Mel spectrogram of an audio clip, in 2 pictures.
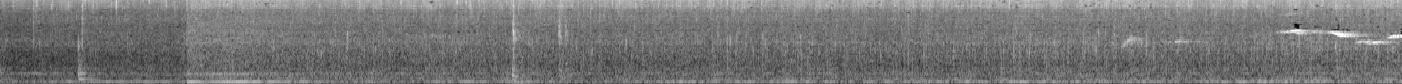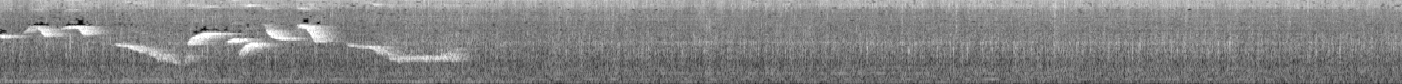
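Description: Beef in chili sauce simmering in a frying pan: a steady soft bubbling with a low hum under it. About halfway through, a run of high bird-like chirps and whistles rises and falls for several seconds.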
